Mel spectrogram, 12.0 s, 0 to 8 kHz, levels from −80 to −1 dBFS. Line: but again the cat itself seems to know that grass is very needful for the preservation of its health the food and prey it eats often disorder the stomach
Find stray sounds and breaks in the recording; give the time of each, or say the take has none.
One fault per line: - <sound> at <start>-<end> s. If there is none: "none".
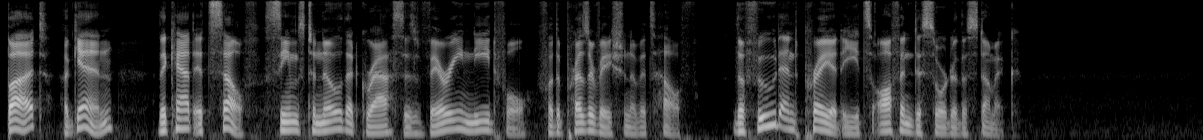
none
